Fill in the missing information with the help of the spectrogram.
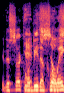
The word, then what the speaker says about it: cloaca: It's pronounced cloaca.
